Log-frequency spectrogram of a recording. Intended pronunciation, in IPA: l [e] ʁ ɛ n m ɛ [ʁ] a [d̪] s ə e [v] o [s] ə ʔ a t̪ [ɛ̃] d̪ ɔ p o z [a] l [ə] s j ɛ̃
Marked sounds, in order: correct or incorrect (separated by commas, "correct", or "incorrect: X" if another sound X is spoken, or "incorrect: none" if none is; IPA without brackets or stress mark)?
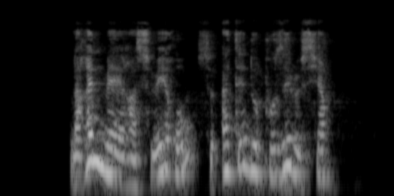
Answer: incorrect: a, correct, incorrect: none, incorrect: ʁ, correct, incorrect: ɛ, incorrect: e, correct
